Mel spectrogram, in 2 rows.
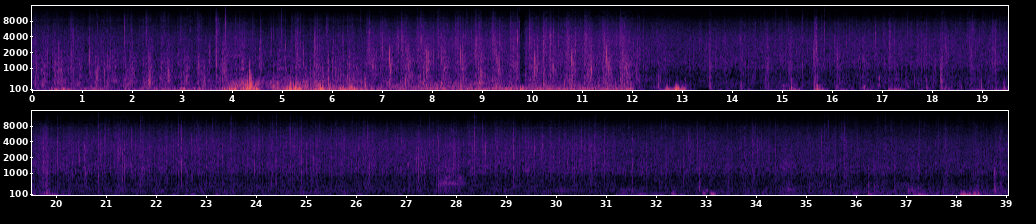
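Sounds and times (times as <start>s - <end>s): raindrop ticks: 0.0s - 39.0s
steady rain hiss: 0.0s - 39.0s
soft low thumps: 0.2s - 12.0s, 38.0s - 38.6s.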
